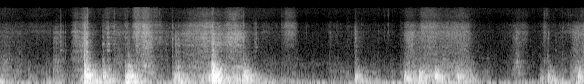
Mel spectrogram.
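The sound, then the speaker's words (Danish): Empty wooden drawers in a house slide open and shut several times, with scraping, rubbing bursts and light knocks at an irregular pace, moderately loud, with no talking. “Skuffer, der er tomme.”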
